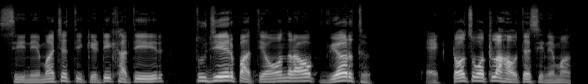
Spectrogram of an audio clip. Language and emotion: Goan Konkani, disgusted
